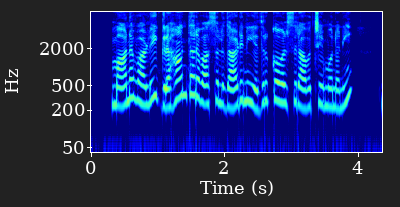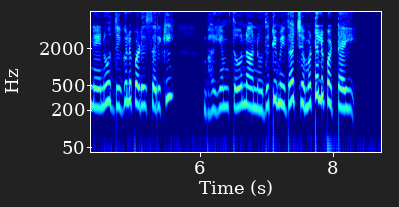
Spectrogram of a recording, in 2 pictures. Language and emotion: Telugu, fearful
